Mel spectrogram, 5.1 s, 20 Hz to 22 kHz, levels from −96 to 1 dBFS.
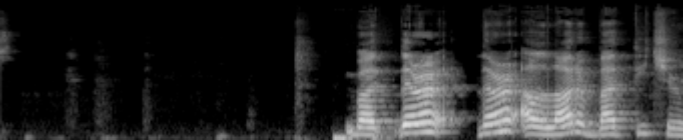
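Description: A scratch on the disc left more data damaged than the player's error correction could rebuild, once per revolution, so the player concealed the gaps. In this speech clip that produces CD scratch ticks: three brief clicks, each under a millisecond, between 3.82 and 4.36 s.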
